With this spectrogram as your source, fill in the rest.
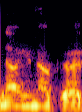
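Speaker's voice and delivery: usual speaking voice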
